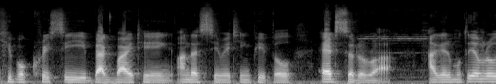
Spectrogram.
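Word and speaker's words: et cetera: আমরা অনেক সময় এটা ইটিসি বলে ফেলি, কিন্তু আসলে এটা হচ্ছে এটসেটরা, যেটা মানে হচ্ছে ইত্যাদি, ইটি অ্যান্ড সি, এই সংক্ষেপে হচ্ছে ইটিসি হয়, কিন্তু আসলে এটা ইটিসি না বলে আমরা সবসময় বলবো এটসেটরা।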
